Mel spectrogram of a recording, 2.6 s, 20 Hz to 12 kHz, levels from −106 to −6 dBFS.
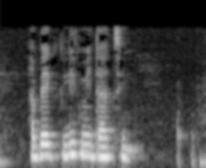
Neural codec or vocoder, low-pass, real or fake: none; 7.2 kHz; real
